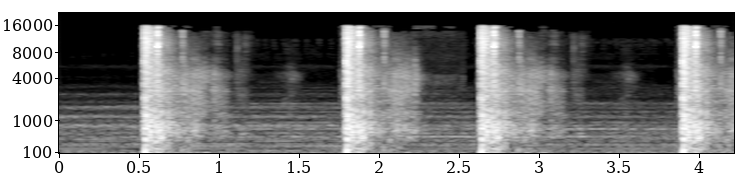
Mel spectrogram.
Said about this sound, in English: The door was only a few inches open when I heard the first shots ring out. I squatted down and covered my ringing ears.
